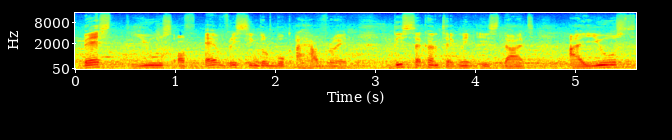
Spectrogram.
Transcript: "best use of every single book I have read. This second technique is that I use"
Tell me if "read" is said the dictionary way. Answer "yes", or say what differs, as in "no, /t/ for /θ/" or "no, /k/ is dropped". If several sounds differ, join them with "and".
yes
